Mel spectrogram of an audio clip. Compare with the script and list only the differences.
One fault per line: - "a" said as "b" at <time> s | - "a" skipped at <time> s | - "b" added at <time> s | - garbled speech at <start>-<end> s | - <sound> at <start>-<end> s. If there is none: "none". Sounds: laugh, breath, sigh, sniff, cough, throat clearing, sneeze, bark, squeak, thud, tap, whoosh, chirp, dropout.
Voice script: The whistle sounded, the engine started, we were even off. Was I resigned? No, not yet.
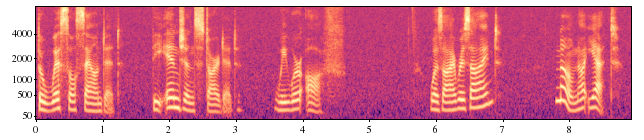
- "even" skipped at 4.0 s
